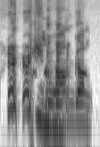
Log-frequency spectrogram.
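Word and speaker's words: Shawangunk: the time there's the you're not going to pronounce this right shaum Shang Gunk we just say Shang Gunk mountains Al which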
